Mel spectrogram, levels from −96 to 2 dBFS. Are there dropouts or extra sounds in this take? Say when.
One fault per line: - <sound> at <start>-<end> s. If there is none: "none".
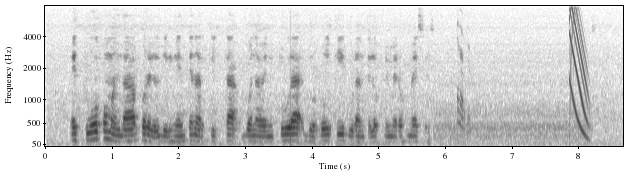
- chirp at 6.2-6.4 s
- chirp at 7.9-8.2 s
